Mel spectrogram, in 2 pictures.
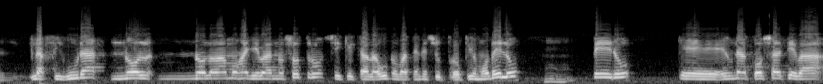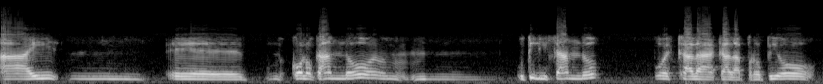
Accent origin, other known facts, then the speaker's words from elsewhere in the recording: El Puerto de Santa María, Andalusia, Spain; porque yo soy del puerto de Santa María, pues y vivo aquí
